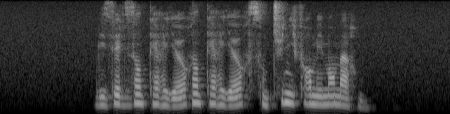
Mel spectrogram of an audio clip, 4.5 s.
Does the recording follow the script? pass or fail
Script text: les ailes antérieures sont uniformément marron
fail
